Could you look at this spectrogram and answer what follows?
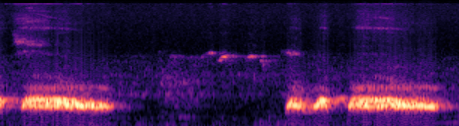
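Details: Caged spotted dove that coos constantly, used to call and lure wild doves; a long rolling coo followed after about a second by two short notes and another drawn-out coo, faint chirps between.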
